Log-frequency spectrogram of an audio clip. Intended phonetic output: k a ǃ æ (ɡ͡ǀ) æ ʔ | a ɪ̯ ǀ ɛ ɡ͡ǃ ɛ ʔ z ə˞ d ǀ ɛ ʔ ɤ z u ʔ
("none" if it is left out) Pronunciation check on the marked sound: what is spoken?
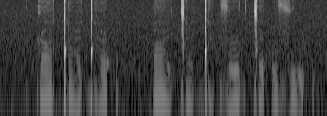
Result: ɡ͡ǃ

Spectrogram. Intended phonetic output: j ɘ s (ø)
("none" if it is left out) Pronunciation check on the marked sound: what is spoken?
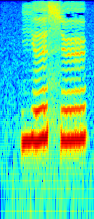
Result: ø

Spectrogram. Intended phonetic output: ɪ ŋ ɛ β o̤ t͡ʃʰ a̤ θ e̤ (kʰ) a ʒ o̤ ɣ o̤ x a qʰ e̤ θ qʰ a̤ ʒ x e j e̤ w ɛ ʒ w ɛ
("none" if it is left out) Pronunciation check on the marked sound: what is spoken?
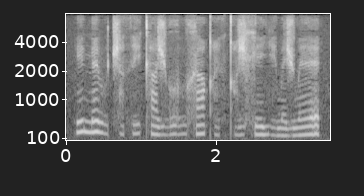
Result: kʰ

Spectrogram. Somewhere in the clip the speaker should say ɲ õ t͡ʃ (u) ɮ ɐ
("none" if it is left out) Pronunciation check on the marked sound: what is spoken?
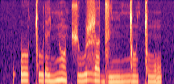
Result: u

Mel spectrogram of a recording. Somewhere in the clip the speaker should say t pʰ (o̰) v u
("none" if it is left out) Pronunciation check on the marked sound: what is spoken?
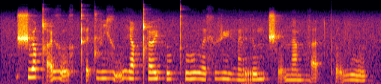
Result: o̰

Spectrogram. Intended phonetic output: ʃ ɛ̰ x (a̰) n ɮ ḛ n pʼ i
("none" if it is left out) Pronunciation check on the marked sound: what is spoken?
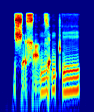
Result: a̰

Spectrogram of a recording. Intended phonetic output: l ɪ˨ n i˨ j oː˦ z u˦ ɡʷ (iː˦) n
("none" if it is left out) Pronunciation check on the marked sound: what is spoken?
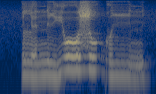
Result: iː˨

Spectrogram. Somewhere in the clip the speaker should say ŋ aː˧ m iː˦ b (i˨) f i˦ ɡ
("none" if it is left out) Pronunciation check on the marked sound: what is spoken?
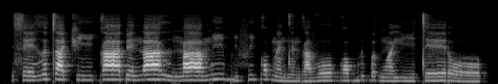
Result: i˨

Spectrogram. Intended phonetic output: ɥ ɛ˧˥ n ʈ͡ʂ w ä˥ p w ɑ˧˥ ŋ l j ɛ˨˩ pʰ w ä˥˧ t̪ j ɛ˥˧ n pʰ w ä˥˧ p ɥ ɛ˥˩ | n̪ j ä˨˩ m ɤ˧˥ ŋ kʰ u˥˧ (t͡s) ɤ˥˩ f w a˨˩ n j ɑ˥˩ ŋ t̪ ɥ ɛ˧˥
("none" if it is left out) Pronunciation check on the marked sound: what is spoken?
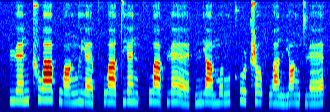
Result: ʈ͡ʂ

